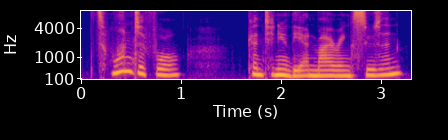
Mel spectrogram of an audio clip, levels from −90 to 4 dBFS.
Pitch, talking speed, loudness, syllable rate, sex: 215 Hz, 110 wpm, -18 LUFS, 5.3 syllables/s, female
